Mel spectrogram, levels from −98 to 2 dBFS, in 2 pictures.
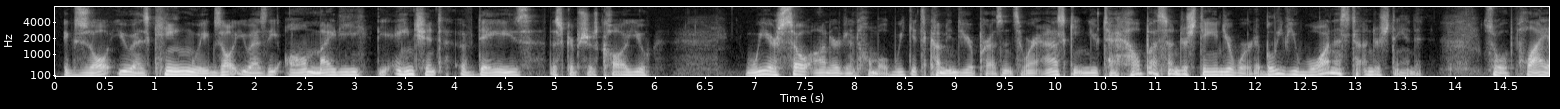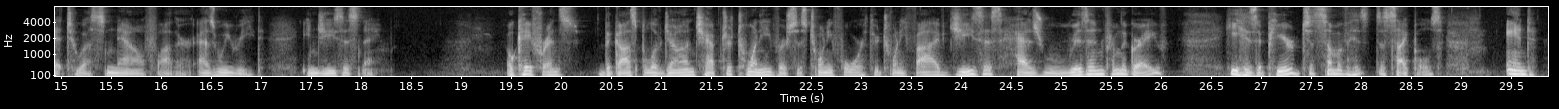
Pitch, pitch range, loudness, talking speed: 115 Hz, 105-135 Hz, -20 LUFS, 175 wpm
